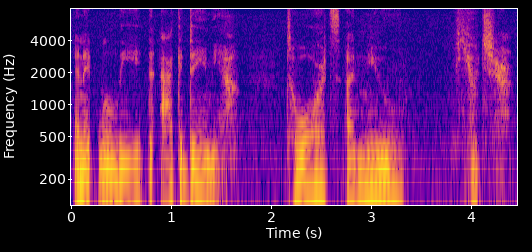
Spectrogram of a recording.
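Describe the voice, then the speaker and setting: An actor playing a scheming male scholar who leads a hive mind, speaking in a smooth, condescending, lecturing way. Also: lowish voice, unhurried, heavy background noise, lightly acted. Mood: smug. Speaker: villain. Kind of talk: video game voice acting.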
